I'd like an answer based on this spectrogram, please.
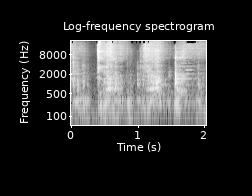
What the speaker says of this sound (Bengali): আর এদিকে কড়াইতে হালকা আঁচে সুজি আর আটাটা গন্ধটা চলে যাওয়ার মতো নেড়ে নিচ্ছি।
